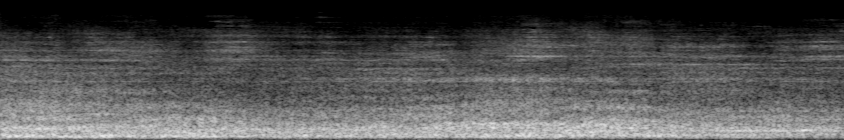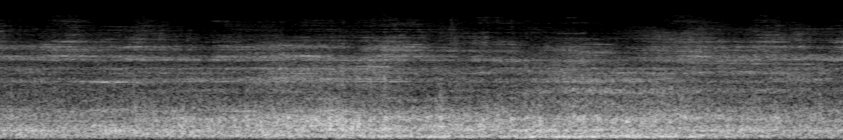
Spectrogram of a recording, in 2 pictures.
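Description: Double-stack intermodal well cars of a BNSF freight train rolling past: a steady rumble of steel wheels on rail, with thin high wheel squeals coming and going.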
